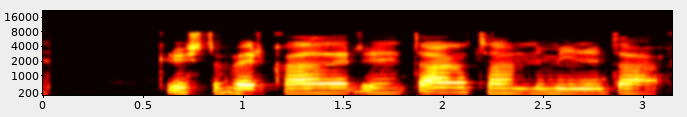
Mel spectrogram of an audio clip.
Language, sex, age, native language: Icelandic, male, 12, Icelandic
